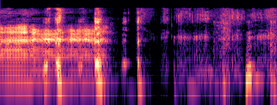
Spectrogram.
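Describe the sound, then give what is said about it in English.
A voice lets out a shaky, wavering bleat like a baby goat, lasting under a second and fairly loud, then quieter talking follows. “Valtra Meyer is a great, well, she's a dramatic soprano that also sounds like a baby goat.”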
